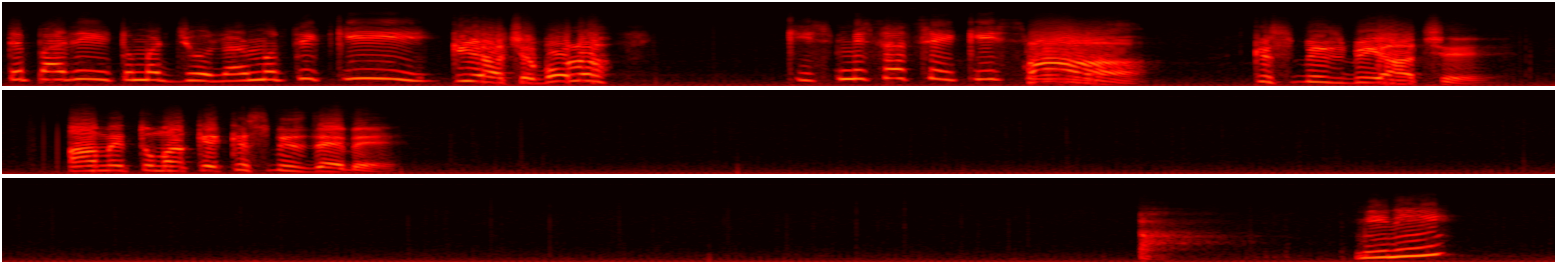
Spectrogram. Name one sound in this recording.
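A young girl talks close by in a high, lively voice.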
